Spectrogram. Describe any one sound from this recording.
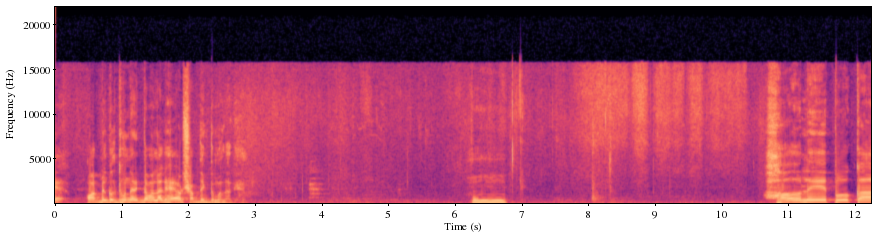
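An older man speaks with animation into a close microphone.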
